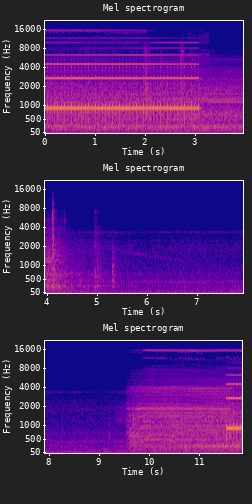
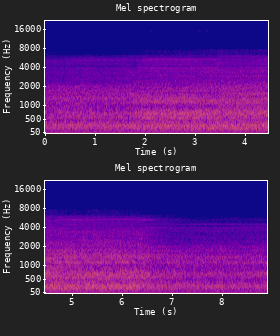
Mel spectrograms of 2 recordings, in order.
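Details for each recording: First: Desktop PC knocked over hard: at power-on, long, steady high-pitched beeps, a pause, then more beeping, and it won't boot. A RAM stick was likely dislodged; it was fixed by cleaning the memory. Finding: POST beep code, memory fault (loose RAM). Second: Desktop PC that beeped and wouldn't boot after being bumped, after cleaning and reseating memory: soft steady fan rush with no beeps, booting normally to Windows.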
